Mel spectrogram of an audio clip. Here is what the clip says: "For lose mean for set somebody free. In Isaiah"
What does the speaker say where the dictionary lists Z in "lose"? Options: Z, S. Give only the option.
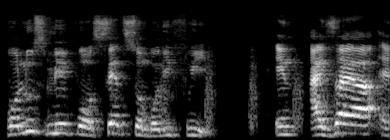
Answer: S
